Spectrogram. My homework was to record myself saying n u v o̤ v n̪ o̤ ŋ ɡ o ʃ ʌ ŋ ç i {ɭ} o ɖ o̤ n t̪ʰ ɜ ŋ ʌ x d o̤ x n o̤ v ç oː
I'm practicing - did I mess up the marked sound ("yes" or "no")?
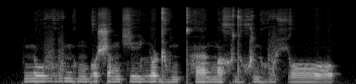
yes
